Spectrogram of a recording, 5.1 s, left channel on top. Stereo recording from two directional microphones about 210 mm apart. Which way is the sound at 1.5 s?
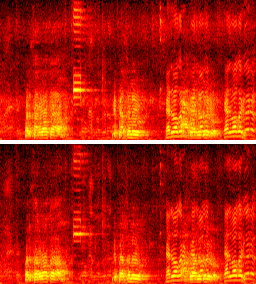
50° right (ahead or behind).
